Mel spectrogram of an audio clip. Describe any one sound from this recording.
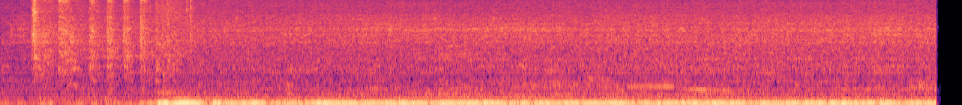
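A jeep's engine rumbles low and steadily at idle.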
